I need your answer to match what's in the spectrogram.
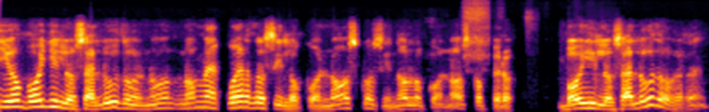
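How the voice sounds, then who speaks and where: Un hombre con acento mexicano que comenta temas religiosos en una charla, contando anécdotas con muchas preguntas retóricas. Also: male voice, mid-range voice, dry recording, highs cut off. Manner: lively, lots of rhetorical "¿no?" and "¿verdad?". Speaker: church member commenting. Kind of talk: religious discussion, storytelling.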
